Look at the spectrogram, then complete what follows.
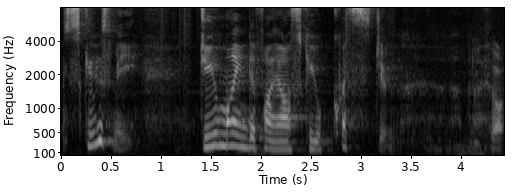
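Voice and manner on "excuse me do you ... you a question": put-on very high, swooping, grand cut-glass posh old lady voice. Retelling how a stranger approached with a question: imitating a posh elderly lady. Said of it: "very posh lady with very, very beautiful diction".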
